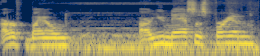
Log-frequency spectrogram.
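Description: Grumbling man, higher-pitched voice, music behind. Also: steady tone, slow. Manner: grumbling, blunt, profane. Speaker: reaction video host. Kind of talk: casual off-the-cuff reaction commentary. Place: small furnished home room indoors. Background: game cutscene music.

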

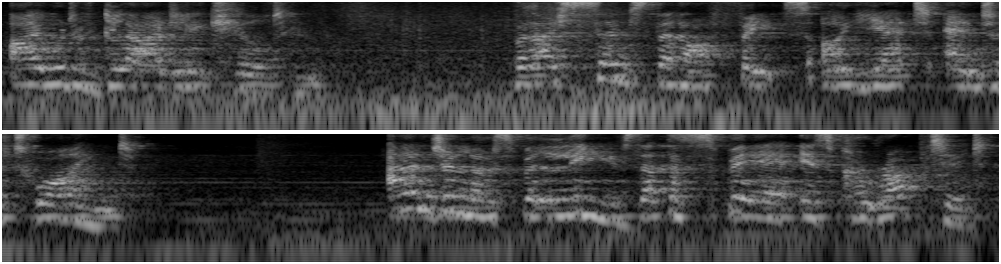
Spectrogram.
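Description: A woman playing a proud, calculating alien seer in a video game, speaking formally and calmly. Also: mid-range voice, takes it slowly. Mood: calm resolve. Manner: formal, stately. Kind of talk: video game cutscene acting. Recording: very echoey, with music behind.

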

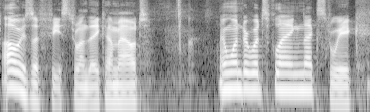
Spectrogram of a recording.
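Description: A man's voice: medium pitch, lively intonation, moderate pace, heavy background noise, close to an everyday voice. A young man playing an arrogant, taunting vampire villain in a live radio play. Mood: gloating. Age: young adult. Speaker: student radio play performer. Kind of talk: live radio theatre acting. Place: small classroom studio. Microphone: stand microphone, close.

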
